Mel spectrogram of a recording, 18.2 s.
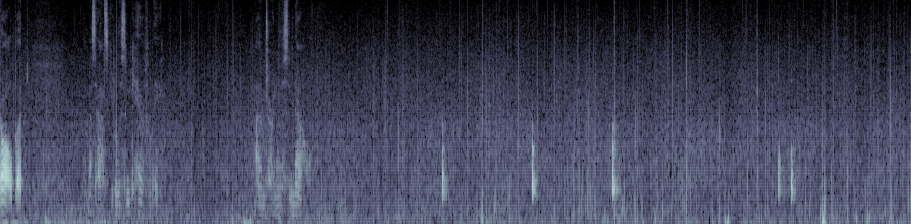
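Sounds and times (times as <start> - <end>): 
speech: 0.0 - 0.6, 1.8 - 3.3, 5.2 - 6.2
faint steady hiss: 0.0 - 18.2
sharp knocks: 12.2 - 12.4, 15.6 - 16.0.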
